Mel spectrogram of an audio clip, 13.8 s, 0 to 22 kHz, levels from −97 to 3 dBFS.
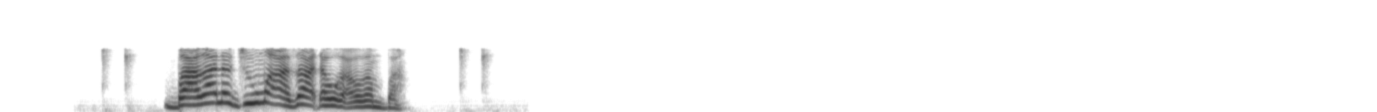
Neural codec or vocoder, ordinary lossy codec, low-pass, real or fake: vocoder, 24 kHz, 100 mel bands, Vocos; none; 3.6 kHz; fake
